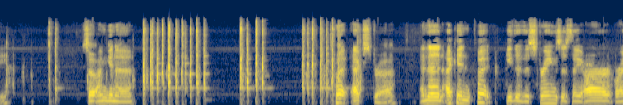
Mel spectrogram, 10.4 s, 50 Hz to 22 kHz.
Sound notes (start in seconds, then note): 2.2 typing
